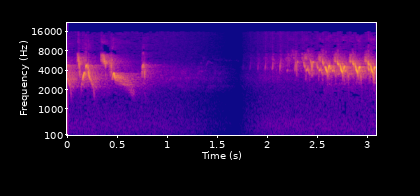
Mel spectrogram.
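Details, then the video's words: Wild common chaffinch singing: a quick burst of high, sharp notes sliding downward, a short pause, then a second phrase of rapidly repeated bright notes that grows louder toward the end. No other sounds are clear. "İspinoz 🐥 Chaffinch Singing"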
